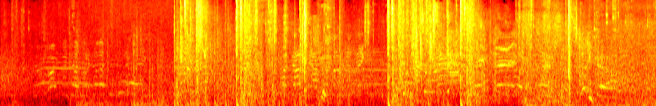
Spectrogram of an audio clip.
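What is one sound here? A rifle fires sharp shots in quick bursts.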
